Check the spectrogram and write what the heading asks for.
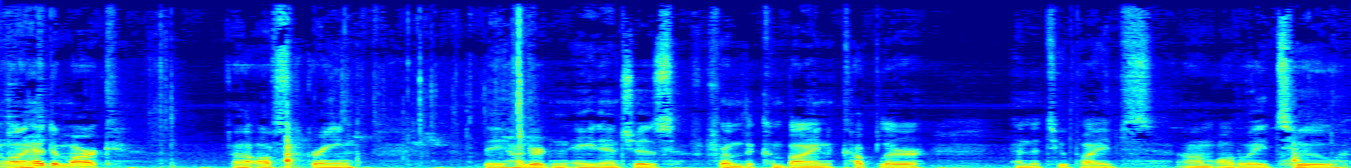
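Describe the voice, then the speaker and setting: A DIY video maker demonstrates a build on camera, talking through a casual hands-on how-to as he works with his tools and thinks aloud. His voice sits on the low side with vocal fry, and the background is noisy.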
